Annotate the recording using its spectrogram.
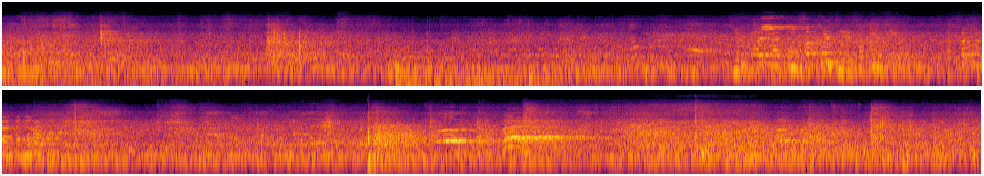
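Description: Hockey sticks clack against the ice and each other.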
